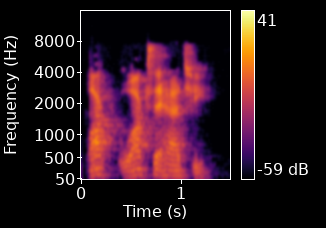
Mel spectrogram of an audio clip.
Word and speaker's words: Waxahachie: Yeah, Waxahachie.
